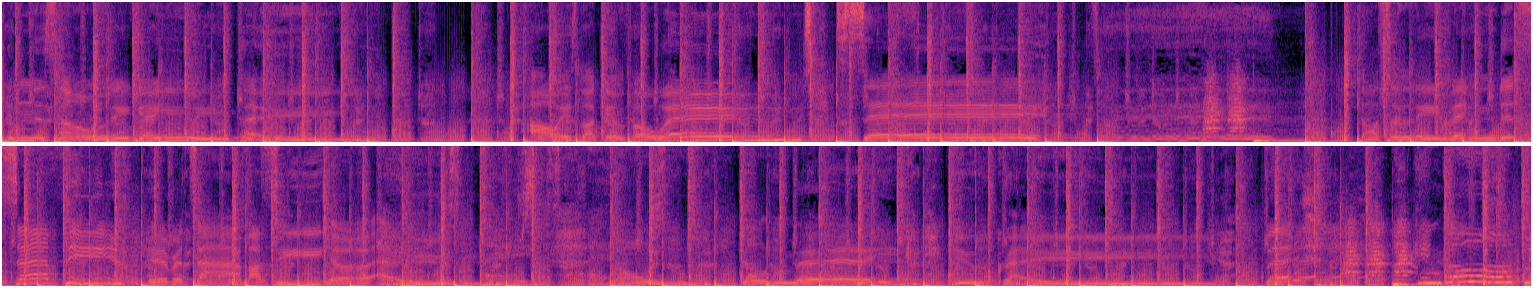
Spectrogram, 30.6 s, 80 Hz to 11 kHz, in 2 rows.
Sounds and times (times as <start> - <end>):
Dance music: 0.0 - 30.5.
